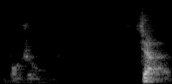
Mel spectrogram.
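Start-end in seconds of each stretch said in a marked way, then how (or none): 0.1-0.4 put-on low, soft French-accented greeting; mock French accent, very quiet. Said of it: "Mark, come back with the French".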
